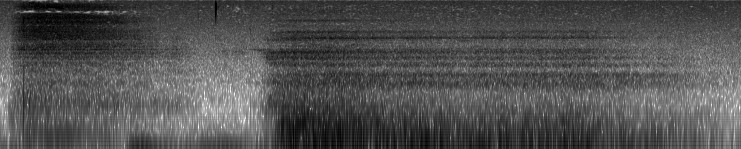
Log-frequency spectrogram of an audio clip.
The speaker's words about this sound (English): Let's begin, like always, with a deep breath in and a deep breath out.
